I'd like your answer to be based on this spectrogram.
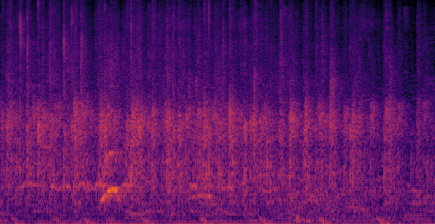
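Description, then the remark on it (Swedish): Steady audience applause welcoming panelists from Universal Music, Jubel, United Screams and Blank Music onto the stage for a talk on music industry trends, a dense wash of many hands clapping at an even level throughout, with a faint murmur of voices mixed in. “Bra, ni förstod att ni skulle ge dem en applåd.”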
